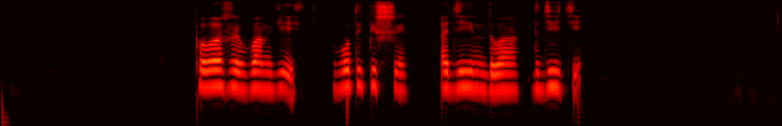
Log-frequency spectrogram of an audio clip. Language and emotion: Russian, neutral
